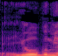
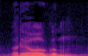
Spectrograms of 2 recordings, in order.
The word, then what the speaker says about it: 요금: 발음으로 합니다 리해 그다음에 요금이 얼마다 할 때 요금 이걸 갖다가 북에서는 려금 려금 리로 발음해요 예의가 없다 하는 예의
